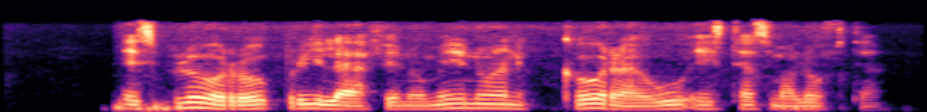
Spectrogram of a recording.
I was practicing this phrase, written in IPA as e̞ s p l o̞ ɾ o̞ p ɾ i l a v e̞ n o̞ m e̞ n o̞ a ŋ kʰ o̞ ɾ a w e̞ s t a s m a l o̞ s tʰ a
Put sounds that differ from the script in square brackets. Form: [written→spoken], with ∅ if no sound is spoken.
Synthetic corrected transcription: e̞ s p l o̞ ɾ o̞ p ɾ i l a [v→f] e̞ n o̞ m e̞ n o̞ a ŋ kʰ o̞ ɾ a w e̞ s t a s m a l o̞ [s→f] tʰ a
